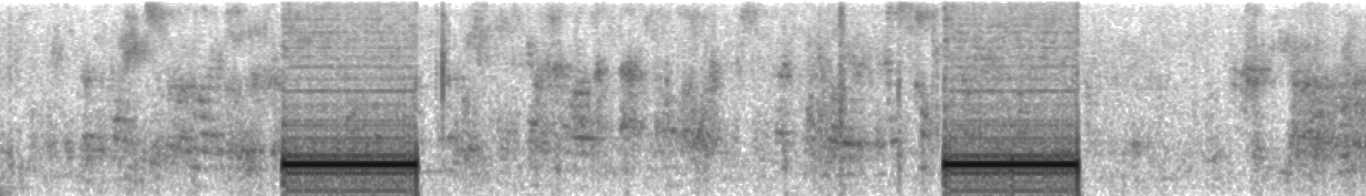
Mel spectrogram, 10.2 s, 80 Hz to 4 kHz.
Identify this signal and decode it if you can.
Ringback tone (China, 450 Hz), with speech.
